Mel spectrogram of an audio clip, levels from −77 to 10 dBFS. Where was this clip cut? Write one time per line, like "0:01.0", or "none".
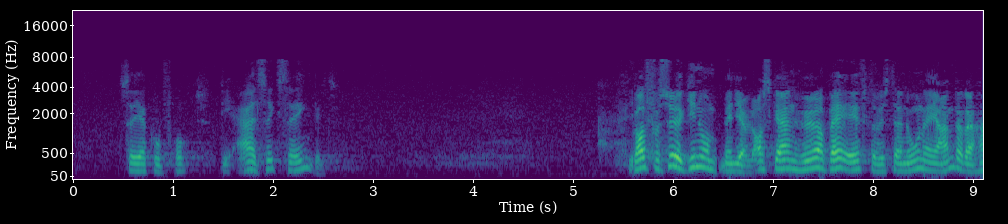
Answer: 0:00.9
0:01.4
0:05.6
0:06.4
